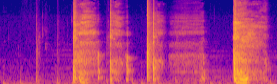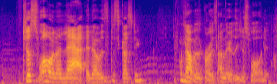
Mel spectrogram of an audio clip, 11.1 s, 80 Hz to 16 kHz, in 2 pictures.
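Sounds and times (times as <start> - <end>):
woman coughing and gagging: 1.4 - 3.4, 4.6 - 5.4.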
